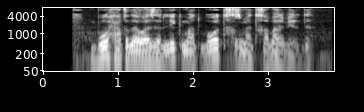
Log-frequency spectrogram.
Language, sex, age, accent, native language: Uzbek, male, 25-34, Namangan, Uzbek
